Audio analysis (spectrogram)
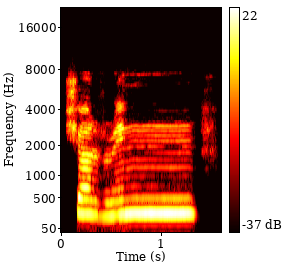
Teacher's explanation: when you're joining Ra with Noon, Mushaddad, you're supposed to produce the Gunna sound for 2 seconds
